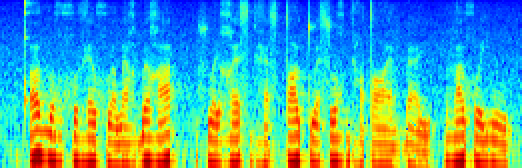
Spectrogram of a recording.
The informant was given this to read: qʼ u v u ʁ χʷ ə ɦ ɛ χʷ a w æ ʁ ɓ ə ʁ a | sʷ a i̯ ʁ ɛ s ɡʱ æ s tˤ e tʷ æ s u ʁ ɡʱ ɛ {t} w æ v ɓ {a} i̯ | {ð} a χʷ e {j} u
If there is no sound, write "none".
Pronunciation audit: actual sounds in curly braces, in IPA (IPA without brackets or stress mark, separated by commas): tˤ, æ, v, j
